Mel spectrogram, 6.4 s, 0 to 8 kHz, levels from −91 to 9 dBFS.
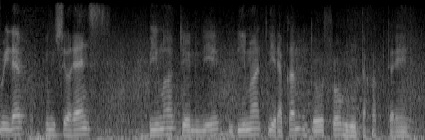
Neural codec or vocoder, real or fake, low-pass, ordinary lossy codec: codec, 16 kHz, 1 kbps, X-Codec, HuBERT features, trained on balanced general audio; fake; 7.2 kHz; Opus, 24 kbps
